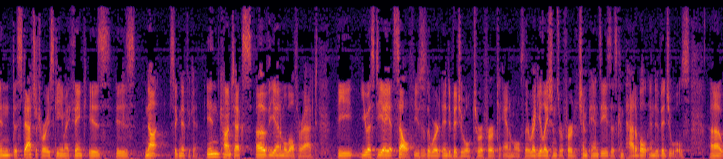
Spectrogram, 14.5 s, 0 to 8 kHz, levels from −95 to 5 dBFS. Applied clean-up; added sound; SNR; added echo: none; none; none; none.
